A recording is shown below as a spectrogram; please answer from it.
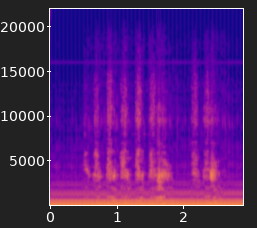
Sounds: Throat clearing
